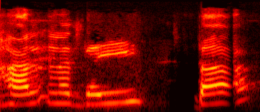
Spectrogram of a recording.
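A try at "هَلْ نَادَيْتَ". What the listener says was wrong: नादैतुल्लाह, नादैतुल्लाह, नदई नहीं कहेंगे ना, नादई कहेंगे। ये है लीन यहाँ पर हो रहा है, ठीक है। इस ना को पूरा ना पढ़े, जैसे हम कहते हैं ना, ये वो वाला ना पूरा पढ़े। ना दईता, दईता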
